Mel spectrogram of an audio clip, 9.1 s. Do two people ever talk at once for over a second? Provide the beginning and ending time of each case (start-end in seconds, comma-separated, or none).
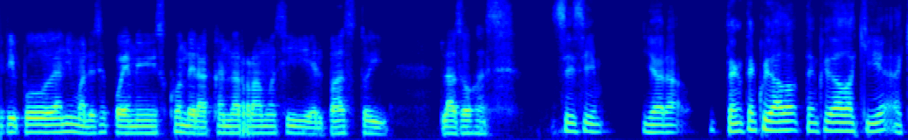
none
